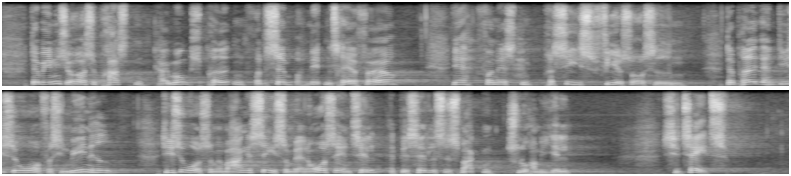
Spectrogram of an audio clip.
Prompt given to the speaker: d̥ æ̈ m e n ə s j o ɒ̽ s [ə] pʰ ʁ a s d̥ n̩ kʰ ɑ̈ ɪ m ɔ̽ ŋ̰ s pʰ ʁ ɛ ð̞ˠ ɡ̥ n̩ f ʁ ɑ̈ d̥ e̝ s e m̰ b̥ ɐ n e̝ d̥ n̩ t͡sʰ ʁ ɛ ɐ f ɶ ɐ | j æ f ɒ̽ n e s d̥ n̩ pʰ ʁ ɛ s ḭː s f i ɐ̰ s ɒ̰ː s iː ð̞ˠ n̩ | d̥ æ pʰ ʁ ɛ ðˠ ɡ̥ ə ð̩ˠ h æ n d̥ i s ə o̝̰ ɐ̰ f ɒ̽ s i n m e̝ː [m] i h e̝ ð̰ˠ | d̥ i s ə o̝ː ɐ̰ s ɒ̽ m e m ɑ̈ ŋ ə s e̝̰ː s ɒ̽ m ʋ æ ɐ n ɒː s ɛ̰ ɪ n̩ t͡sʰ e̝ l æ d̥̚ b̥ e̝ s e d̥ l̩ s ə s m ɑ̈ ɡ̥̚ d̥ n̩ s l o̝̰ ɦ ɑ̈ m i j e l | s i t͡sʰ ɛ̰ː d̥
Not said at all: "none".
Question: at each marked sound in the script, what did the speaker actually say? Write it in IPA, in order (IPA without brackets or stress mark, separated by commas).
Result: ə, n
